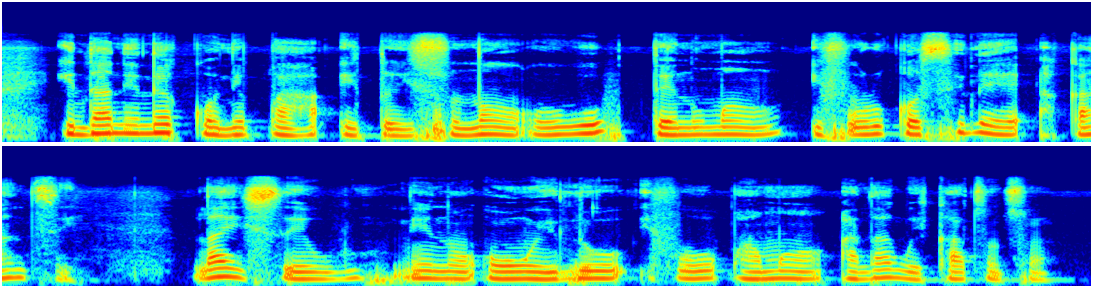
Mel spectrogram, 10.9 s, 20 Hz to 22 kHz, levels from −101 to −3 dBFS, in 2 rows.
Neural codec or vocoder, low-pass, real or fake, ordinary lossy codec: none; 9.9 kHz; real; none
